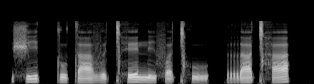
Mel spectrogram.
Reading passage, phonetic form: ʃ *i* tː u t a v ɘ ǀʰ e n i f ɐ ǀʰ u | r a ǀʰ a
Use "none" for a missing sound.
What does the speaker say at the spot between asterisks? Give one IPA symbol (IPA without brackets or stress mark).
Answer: i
